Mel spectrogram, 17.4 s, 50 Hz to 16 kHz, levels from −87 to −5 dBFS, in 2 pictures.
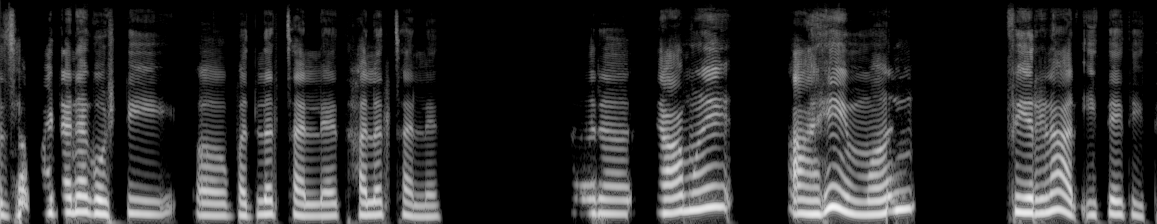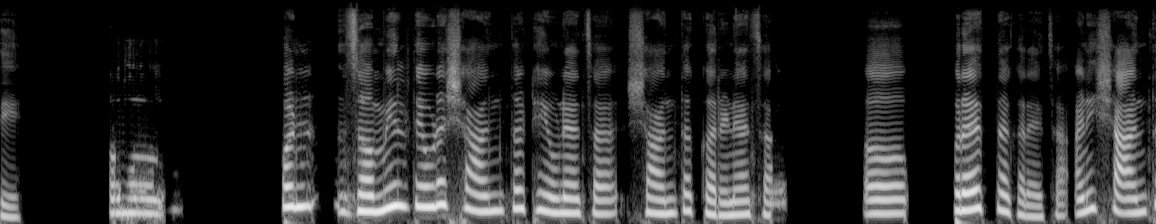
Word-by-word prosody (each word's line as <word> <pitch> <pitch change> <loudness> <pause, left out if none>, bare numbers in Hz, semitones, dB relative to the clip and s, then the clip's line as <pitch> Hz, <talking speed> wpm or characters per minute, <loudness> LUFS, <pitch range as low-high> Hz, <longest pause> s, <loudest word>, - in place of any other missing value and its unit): झपाट्याने 225 +6 0
गोष्टी 225 0 +1 0.4
अ, 200 - -5 0.3
बदलत 210 +3 -1
चालल्यात, 190 -1 -1
हलत 205 +1 +1
चालल्यात. 175 -3 -4 1.0
तर 230 0 -4
अ, - - -4 0.2
त्यामुळे 280 +8 +3 0.5
आहे, 225 +8 +6
मन 225 +7 +3 0.8
फिरणार 240 0 +4
इथे-तिथे 200 -4 -4 0.7
अ, 230 - -1 1.3
पण 335 +1 +5 0.4
जमेल 265 +7 +6
तेवढं 340 +1 +4
शांत 270 -1 -1
ठेवण्याचा, 235 -4 0
शांत 230 +1 -2
करण्याचा 210 0 -1 0.8
अ, 225 0 +1 0.4
प्रयत्न 280 0 +3
करायचा 185 -1 -6
आणि 245 +6 0
शांत 240 -1 -1
230 Hz, 95 wpm, -21 LUFS, 210-265 Hz, 1.3 s, आहे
